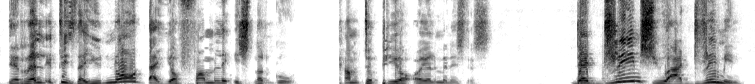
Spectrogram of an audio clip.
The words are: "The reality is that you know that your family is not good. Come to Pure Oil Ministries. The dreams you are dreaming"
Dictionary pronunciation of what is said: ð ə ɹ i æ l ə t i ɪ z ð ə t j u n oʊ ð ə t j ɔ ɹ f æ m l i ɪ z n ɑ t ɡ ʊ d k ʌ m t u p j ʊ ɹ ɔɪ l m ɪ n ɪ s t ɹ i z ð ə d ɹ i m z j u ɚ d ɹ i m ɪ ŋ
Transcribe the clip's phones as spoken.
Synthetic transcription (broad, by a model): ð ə ɹ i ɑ l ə t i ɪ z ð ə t j u n oʊ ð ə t j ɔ f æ m l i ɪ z n ɑ t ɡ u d k ʌ m t u p j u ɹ ɔɪ l m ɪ n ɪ s t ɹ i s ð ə d ɹ i m s j u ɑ d ɹ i m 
